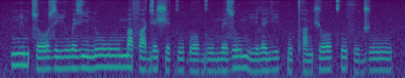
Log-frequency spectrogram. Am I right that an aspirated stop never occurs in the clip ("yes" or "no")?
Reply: no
